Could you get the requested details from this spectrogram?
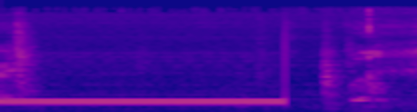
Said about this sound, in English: Oh, somebody hung up.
